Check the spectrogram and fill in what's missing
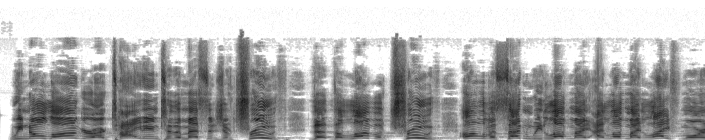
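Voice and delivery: loud, high, impassioned sermon; a preacher crying out over wounded pride; fiery preaching. Acted. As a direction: preach it at full force, pleading. Preaching builds to full force.

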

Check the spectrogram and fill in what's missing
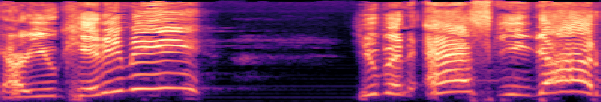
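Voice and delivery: high-pitched incredulous outburst; exasperated disbelief. Retold or imitated. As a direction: imitate someone who can't believe their ears. Mock-exasperated reply to doubting believers.

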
